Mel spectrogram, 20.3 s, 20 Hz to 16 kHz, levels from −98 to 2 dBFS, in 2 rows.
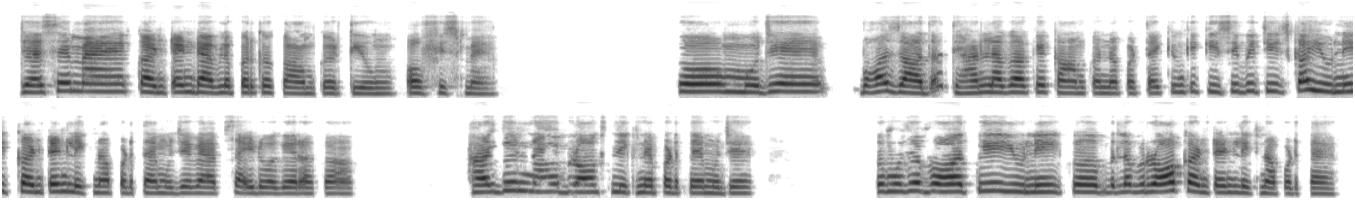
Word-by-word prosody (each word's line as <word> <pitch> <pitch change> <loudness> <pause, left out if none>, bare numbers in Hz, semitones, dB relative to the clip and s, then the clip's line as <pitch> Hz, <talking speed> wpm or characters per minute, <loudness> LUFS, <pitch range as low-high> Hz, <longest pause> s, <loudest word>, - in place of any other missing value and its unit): जैसे 260 +4 +2
मैं 290 -1 +2
content 265 0 +3
developer 245 -1 +3
का 245 +1 -2
काम 220 -3 -4
करती 220 0 -5
हूँ, 210 0 -6 0.2
ऑफ़िस 230 0 -8
में। 205 -2 -7 1.4
तो 285 0 +6
मुझे 280 +1 0 0.3
बहुत 275 +4 +2
ज़्यादा 240 -4 +3
ध्यान 235 0 -2
लगा 255 0 +4
के 260 +1 -2
काम 230 -3 -3
करना 225 -1 -2
पड़ता 225 0 -6
है 230 - -4
क्योंकि 265 +4 -9
किसी 280 +1 -6
भी 300 +2 -5
चीज़ 290 -1 -7
का 330 - +5
यूनीक 290 -4 0
कॉन्टेंट 285 0 +4
लिखना 245 -2 -1
पड़ता 225 - -4
है 230 - +1
मुझे, 230 +1 -5
वेबसाइट 225 0 -2
वग़ैरह 220 0 -1
का। 215 - -5 0.9
हर 265 +1 +4
दिन 320 +4 -2
नए 280 +1 -4
ब्लॉग्स 265 0 +1
लिखने 255 -2 -3
पड़ते 235 -1 -2
हैं 230 - +1
मुझे। 230 0 -4 1.0
तो 285 - +1
मुझे 285 +2 +1
बहुत 285 0 +4
ही 310 +1 0
यूनीक 270 -2 -2
अ, 270 -1 +4
मतलब 260 +2 -3
रॉ 285 +2 +8
कॉन्टेंट 255 -4 +2
लिखना 230 -2 -2
पड़ता 210 0 -5
है। 205 -1 -5
260 Hz, 165 wpm, -25 LUFS, 230-280 Hz, 1.4 s, रॉ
